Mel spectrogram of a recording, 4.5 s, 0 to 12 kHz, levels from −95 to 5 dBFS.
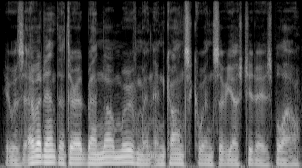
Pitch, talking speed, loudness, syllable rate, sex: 95 Hz, 185 wpm, -19 LUFS, 5.5 syllables/s, male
